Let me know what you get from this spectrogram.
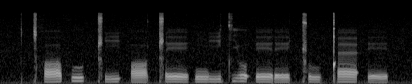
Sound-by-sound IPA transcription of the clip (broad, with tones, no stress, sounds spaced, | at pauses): ǀʰ ɒ˨˦ f u˦ ǁ i˨˦ ʔ ɒ˨ ǁ e˦ | ŋ i˨ tʲ o˦ ʔ e˨ ɾ e˨ ǁ u˨ ǃ æ˦ ʔ e˨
